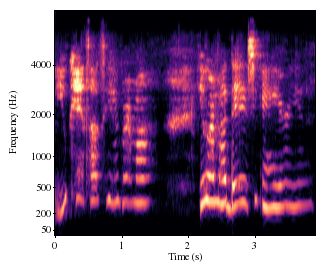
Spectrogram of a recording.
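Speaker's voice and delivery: high-pitched imitation of an incredulous mother; mock scolding mom. Retold mom scolds about dead grandma.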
